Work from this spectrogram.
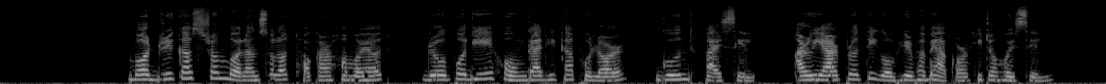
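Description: From start to finish the speech carries plainly audible AAC compression artefacts, likely from AAC-LC coding. Nothing is present above about 16.6 kHz, and within that band the sound is dulled and smeared, with a watery, fizzy texture on sibilants and held vowels. The encoder has quantised each frame's spectrum too coarsely, leaving gaps that shift from frame to frame. The depth of the damage fits a low rate of around 32 kbps.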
